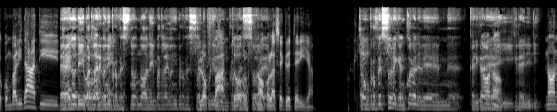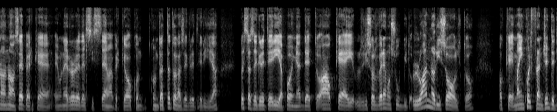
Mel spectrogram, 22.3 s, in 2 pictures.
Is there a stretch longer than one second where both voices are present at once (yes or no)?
yes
